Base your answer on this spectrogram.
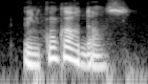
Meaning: accord, agreement, accordance, concurrence, consonance, concord
- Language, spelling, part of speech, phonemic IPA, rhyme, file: French, concordance, noun, /kɔ̃.kɔʁ.dɑ̃s/, -ɑ̃s, Fr-concordance.ogg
